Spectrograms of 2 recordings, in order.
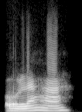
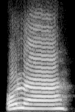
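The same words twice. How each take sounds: First: Said in the usual way. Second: High, held-out hola; put-on high call. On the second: Greeting Rachel Reed, high put-on voice. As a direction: pitch it way up in a playful put-on voice.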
